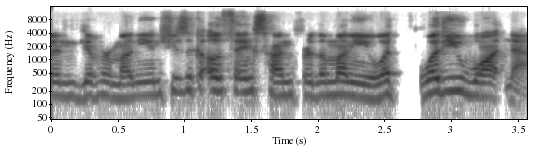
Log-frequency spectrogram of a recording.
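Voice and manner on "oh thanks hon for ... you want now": mock rude in a joking, playful, funny way. Retelling how a Ren Faire woman answered kids who gave her money, mock-rude, funny. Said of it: "she was like rude in a funny way".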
